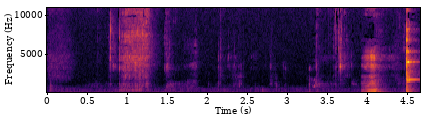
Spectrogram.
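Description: Close-miked chewing of a spoonful of crab meat in sauce, with soft wet crunches. Near the end there is a short hummed "mm" through closed lips, then a sharp click.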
